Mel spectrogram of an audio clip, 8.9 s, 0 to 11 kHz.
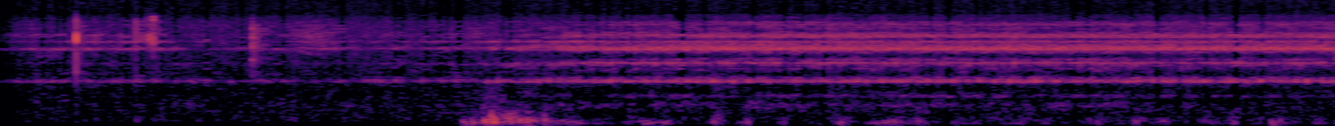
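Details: Brand-new Xiaomi Air Purifier 2S/3H running at low speed, including night mode: quiet airflow with a thin, steady high whine; unwanted fan motor noise.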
